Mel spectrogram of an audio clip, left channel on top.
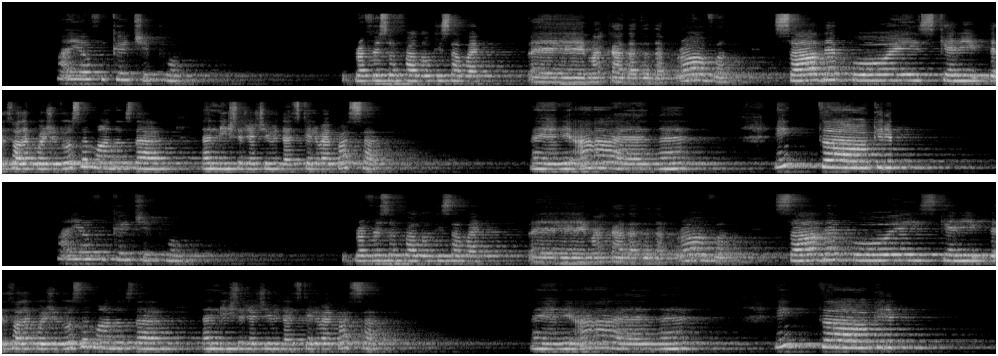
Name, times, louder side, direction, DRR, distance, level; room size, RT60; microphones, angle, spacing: voice 1, 0.6-1.9 3.4-4.8 5.3-7.3 7.7-11.6 11.9-13.8 15.2-16.9 17.4-18.8, left 2 dB, 55° left, 5 dB, 1.0 m, -21 dB
17.0 x 13.0 x 4.3 m, 2.5 s
head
